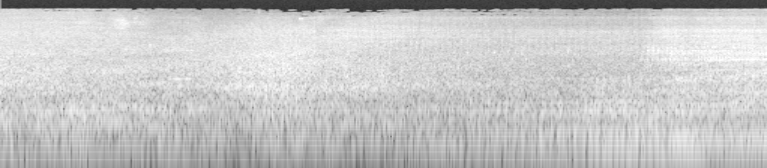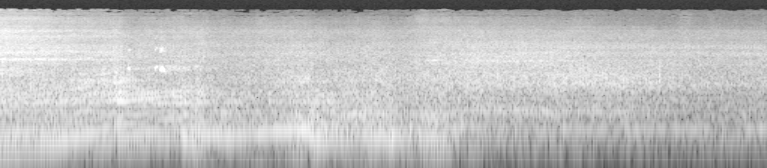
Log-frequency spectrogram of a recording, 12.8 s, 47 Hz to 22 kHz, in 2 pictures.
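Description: Mercedes-AMG C63 S Edition One's twin-turbo V8 rumbling as the car pulls away. It then accelerates hard, its engine note climbing and dropping back with quick upshifts, and fades off into street traffic near the end.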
